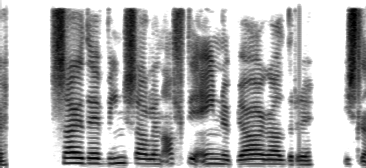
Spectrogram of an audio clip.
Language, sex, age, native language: Icelandic, male, 11, Icelandic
